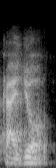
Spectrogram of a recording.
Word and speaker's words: cayó: Por ejemplo, en la palabra cayó, ¿no? Mi padre se cayó, la sílaba tónica es la última, yo, y está marcada además con un acento ortográfico, o sea, con una tilde.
